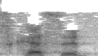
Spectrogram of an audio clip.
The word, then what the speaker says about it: chesed: So I usually spell it C-H-E-S-E-D, chesed.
